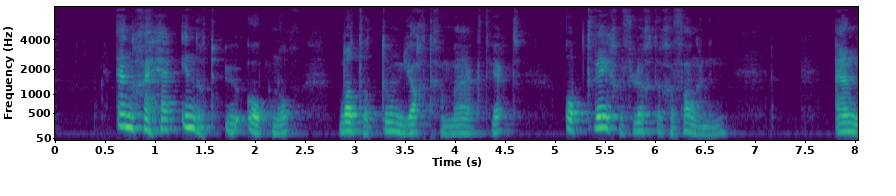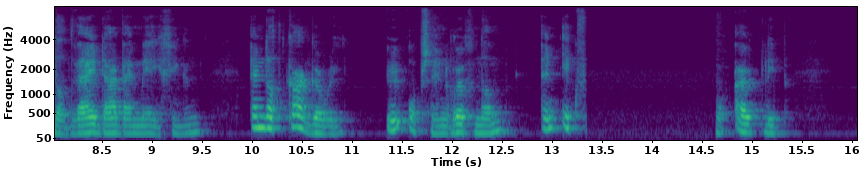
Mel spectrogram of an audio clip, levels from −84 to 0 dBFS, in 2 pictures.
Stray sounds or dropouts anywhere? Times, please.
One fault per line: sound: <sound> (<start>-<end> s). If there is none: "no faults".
no faults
